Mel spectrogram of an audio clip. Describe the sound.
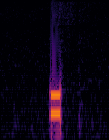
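A single short telephone keypad tone pressed in answer to a call-acceptance prompt, a brief, clean two-pitch beep heard alone and fairly faint against silence.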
